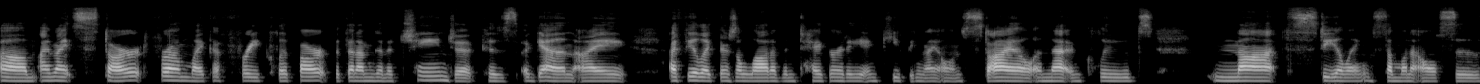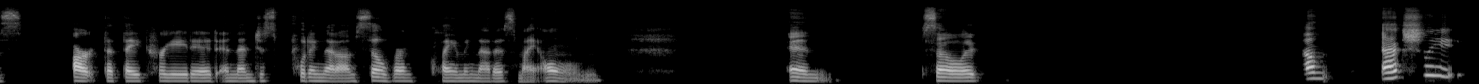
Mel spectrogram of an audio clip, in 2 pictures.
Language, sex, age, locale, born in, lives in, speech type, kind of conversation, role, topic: English, female, 40-44, en-US, United States, United States, conversation, podcast, guest, What factors help someone discover and express their personal style?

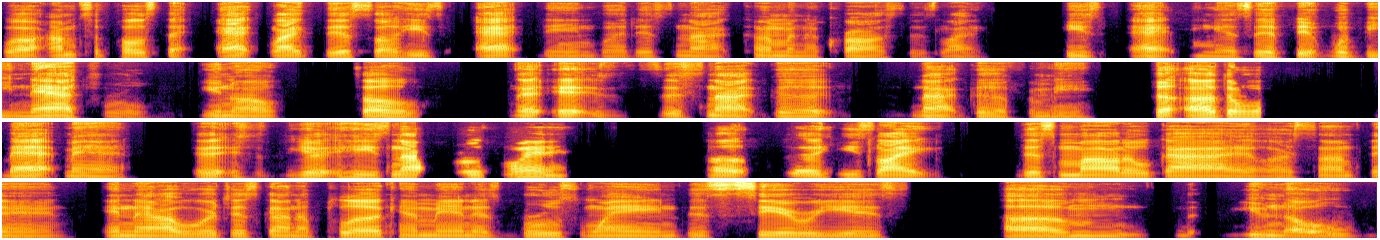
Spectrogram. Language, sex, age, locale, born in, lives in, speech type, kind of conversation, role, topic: English, male, 40-44, en-US, United States, United States, conversation, unstructured, none, How do you judge a movie when a beloved actor feels miscast—by the casting, the performance, or the film overall?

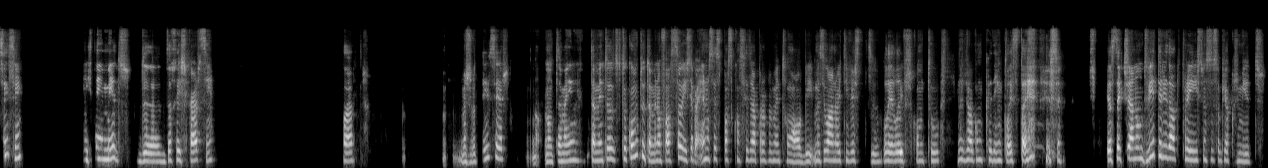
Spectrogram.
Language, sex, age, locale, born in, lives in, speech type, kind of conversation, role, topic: Portuguese, female, 30-34, pt-PT, Portugal, Portugal, conversation, unstructured, none, Como seus hobbies ajudam a reduzir o estresse?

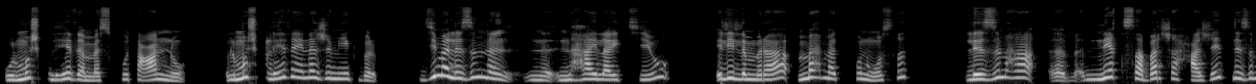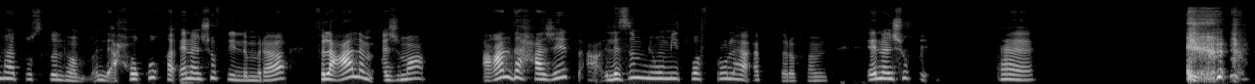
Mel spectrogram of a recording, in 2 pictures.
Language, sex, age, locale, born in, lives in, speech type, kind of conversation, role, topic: Arabic, female, 25-29, ar-TN, Tunisia, Portugal, conversation, unstructured, none, إيه رأيك في دور الست في المجتمع دلوقتي؟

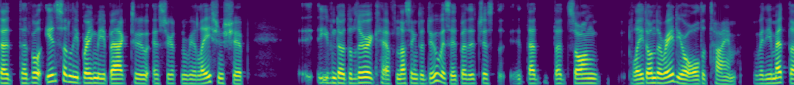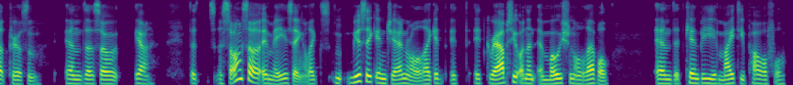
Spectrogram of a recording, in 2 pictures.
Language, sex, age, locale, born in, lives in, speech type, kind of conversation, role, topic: English, female, 55-59, en-DE, Germany, United States, conversation, unstructured, none, Which song instantly takes you back to a vivid moment, and what makes that memory meaningful?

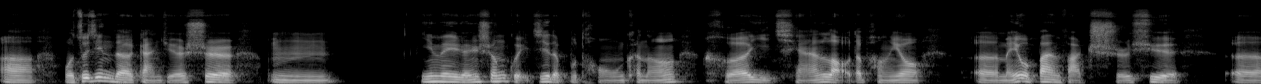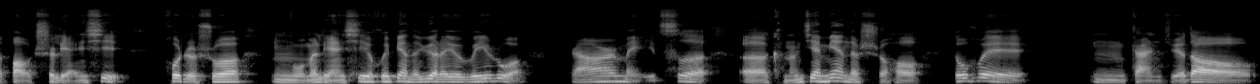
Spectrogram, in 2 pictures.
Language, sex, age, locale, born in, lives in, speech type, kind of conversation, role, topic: Chinese, male, 30-34, zh-CN, China, United States, conversation, advice, user, 怎么重新建立并维持与朋友的社交联系？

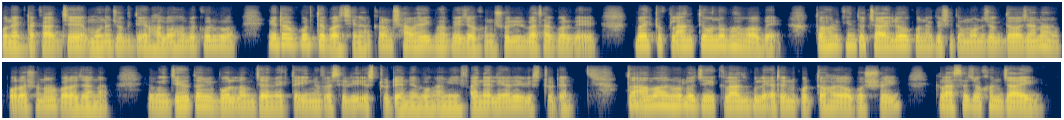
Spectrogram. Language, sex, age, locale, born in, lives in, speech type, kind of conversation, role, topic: Bengali, male, 20-24, bn-BD, Bangladesh, Bangladesh, conversation, advice, user, অতিরিক্ত ব্যায়ামের কারণে ক্লান্তি ও বারবার পেশীতে ব্যথা হলে কী করা উচিত?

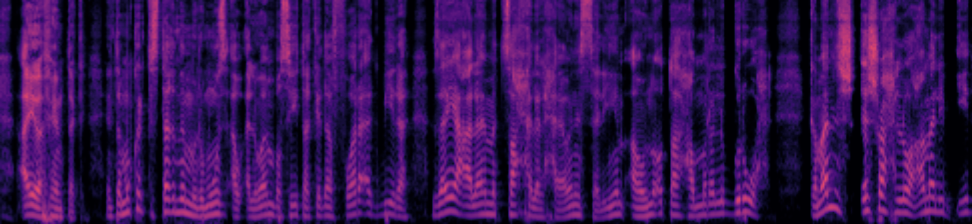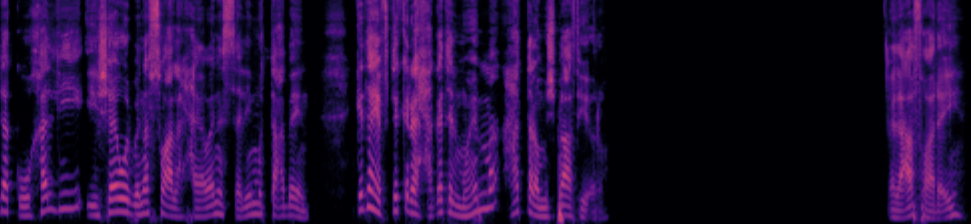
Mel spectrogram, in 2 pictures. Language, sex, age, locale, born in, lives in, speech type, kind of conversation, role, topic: Arabic, male, 20-24, ar-EG, Egypt, Egypt, read, expert-assistant, expert, لو معاك مزرعة صغيرة، إيه الحاجات اللي ممكن تعملها عشان تخلّي المواشي بصحة كويسة وتنتج أكتر؟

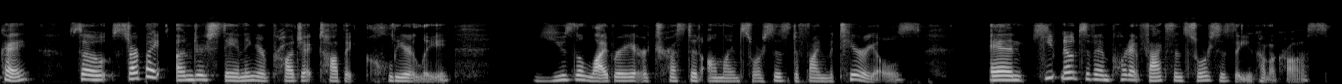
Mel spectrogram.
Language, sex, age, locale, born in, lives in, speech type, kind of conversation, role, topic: English, female, 30-34, en-US, United States, United States, read, expert-assistant, expert, How can research be conducted effectively for a project?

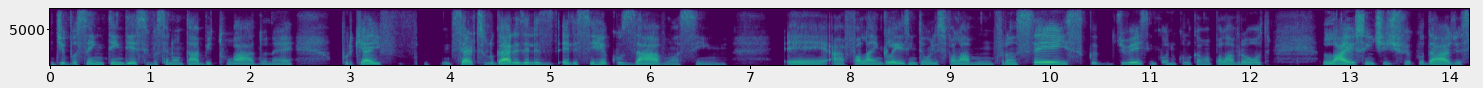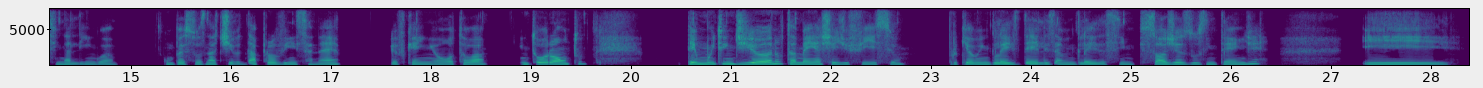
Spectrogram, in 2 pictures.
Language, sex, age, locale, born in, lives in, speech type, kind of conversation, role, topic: Portuguese, female, 35-39, pt-BR, Brazil, United States, conversation, podcast, guest, Que perspectiva você ganhou ao conhecer lugares diferentes?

